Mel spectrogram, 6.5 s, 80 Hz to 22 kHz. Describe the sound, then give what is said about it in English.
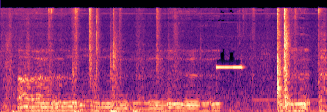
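An air conditioner that was blowing dry air is switched off with a single short, high-pitched electronic beep, amid sharp clicks and thumps and a wavering low hum that drops away after the beep. “Hold on 1 second, let me turn off this air conditioner.”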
